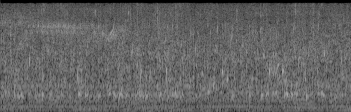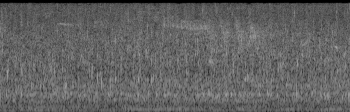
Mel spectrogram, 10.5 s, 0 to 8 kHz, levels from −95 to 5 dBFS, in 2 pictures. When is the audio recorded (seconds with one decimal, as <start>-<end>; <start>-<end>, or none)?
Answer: 0.0-4.1; 6.1-8.2; 9.1-10.5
